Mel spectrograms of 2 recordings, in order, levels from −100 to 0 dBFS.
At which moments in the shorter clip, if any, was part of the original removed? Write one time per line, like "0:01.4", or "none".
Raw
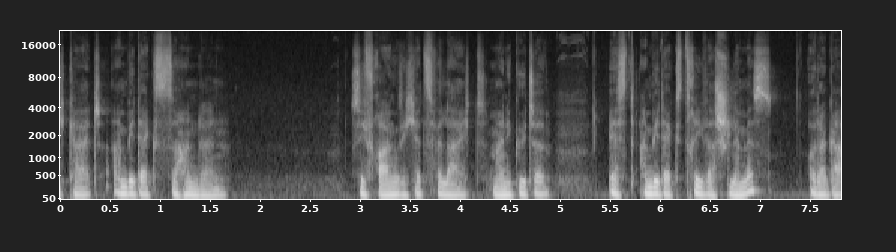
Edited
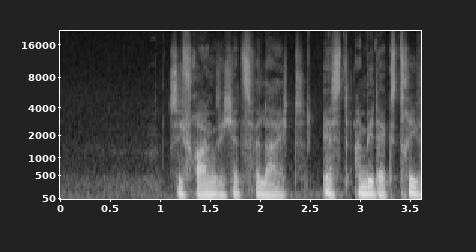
0:02.5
